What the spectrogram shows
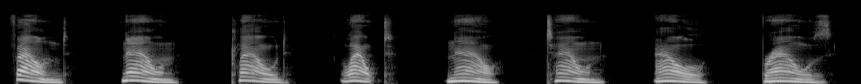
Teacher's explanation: The first part of the def thong is unrounded. Ah, and the second part can be slightly rounded u or unrounded. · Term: diphthong vowel sound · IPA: /aʊ/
